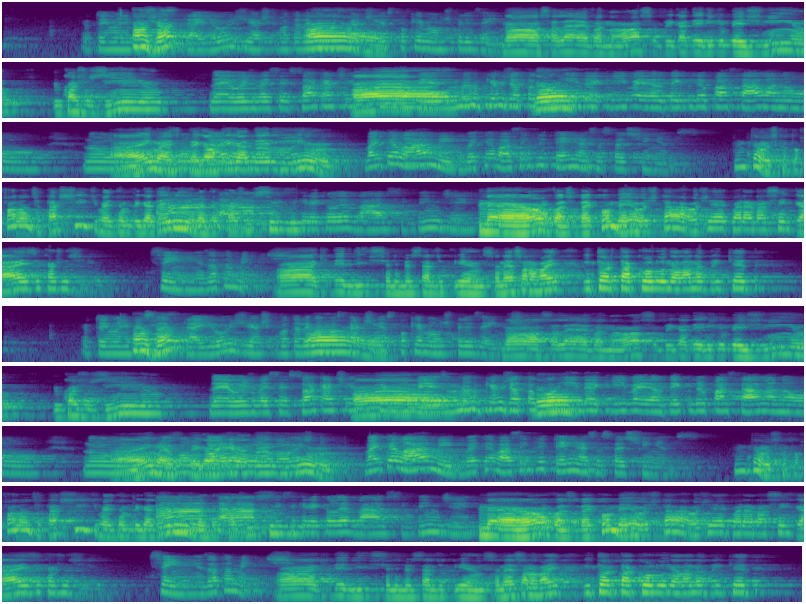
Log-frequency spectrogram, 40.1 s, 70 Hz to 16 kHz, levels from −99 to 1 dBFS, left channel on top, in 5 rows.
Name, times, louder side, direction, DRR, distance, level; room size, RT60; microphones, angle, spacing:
voice 1, 0.8-5.3 10.1-16.4 16.8-19.2 19.7-22.8 25.6-28.8 33.6-35.0, right 2 dB, 45° right, 3 dB, 2.4 m, -31 dB
voice 2, 1.3-1.8 3.0-3.8 5.0-8.1 8.5-9.7 11.5-12.5 13.3-13.7 17.1-19.3 23.4-27.0 28.8-32.9 34.8-39.6, left 2 dB, 70° left, 6 dB, 1.5 m, -24 dB
28.5 x 21.0 x 6.0 m, 1.2 s
head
